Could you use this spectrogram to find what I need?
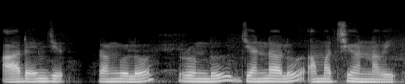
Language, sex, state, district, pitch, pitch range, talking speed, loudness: Telugu, male, Telangana, Hyderabad, 130 Hz, 125-135 Hz, 90 wpm, -15 LUFS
